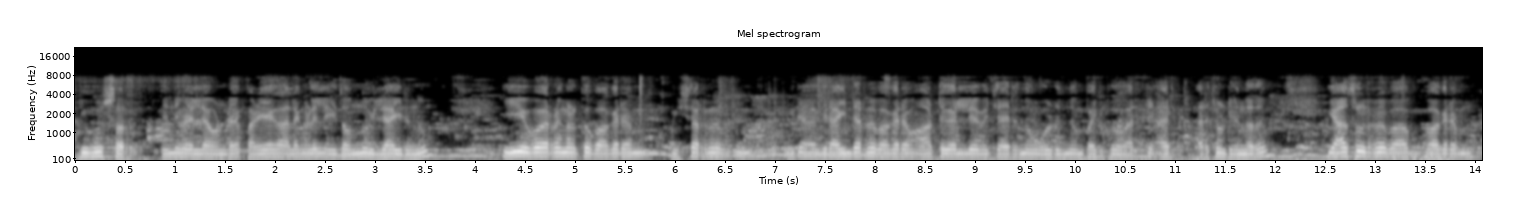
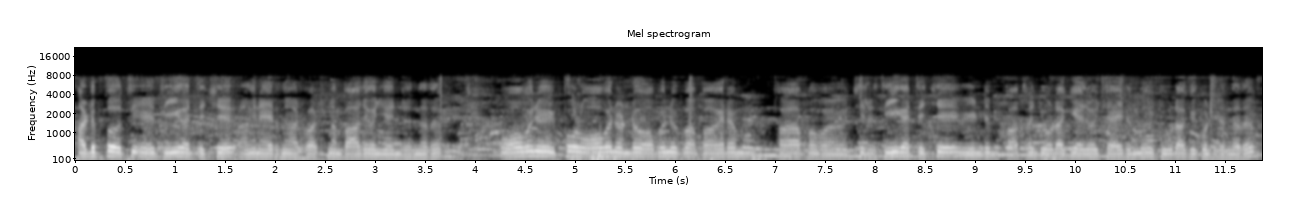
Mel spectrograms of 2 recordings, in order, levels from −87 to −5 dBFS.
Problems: constant background noise, low volume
